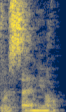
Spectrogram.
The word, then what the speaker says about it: Rosenior: And just to clear it up, your surname is pronounced. My dad says Roseno, which is it is the way to pronounce it.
